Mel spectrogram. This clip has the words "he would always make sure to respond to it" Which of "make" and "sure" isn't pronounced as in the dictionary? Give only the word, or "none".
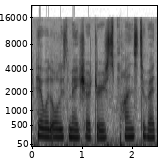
none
